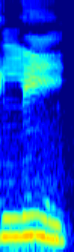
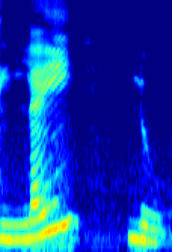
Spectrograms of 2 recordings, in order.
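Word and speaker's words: ليل: has a father here you cannot sound it as Lee because it's a fatha you will sound as you will pronounce as Lei Lu leilu means night your sound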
